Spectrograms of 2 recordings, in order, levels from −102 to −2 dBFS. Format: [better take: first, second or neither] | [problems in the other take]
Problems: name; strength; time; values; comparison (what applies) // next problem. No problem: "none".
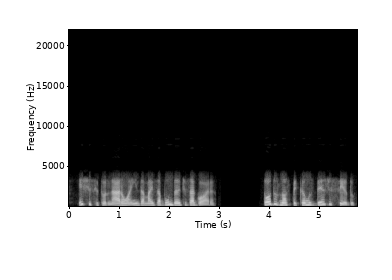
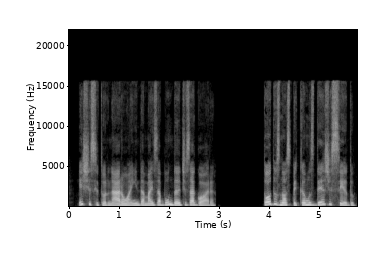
second | phone-call audio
